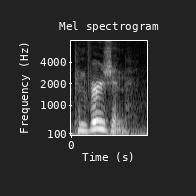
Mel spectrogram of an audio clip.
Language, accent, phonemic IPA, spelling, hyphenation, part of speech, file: English, US, /kənˈvɝʒən/, conversion, con‧ver‧sion, noun, En-us-conversion.ogg
- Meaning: 1. The act of converting something or someone 2. A software product converted from one platform to another 3. A chemical reaction wherein a substrate is transformed into a product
